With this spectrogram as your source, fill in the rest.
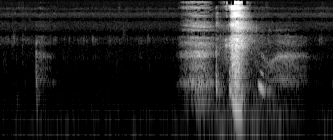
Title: Messy Cold Sneezes (f)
